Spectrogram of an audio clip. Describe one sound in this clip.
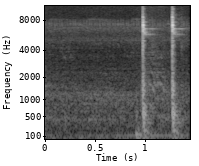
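A hammer taps twice on metal.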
